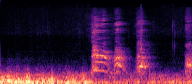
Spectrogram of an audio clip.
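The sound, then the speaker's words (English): A deep, low rumble of thunder from a Midwestern winter thunderstorm fills the opening, then a frightened dog lets out four sharp, high-pitched barks or yelps in quick, uneven succession. “Unfortunately, it has terrified my dog. So sorry about that.”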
